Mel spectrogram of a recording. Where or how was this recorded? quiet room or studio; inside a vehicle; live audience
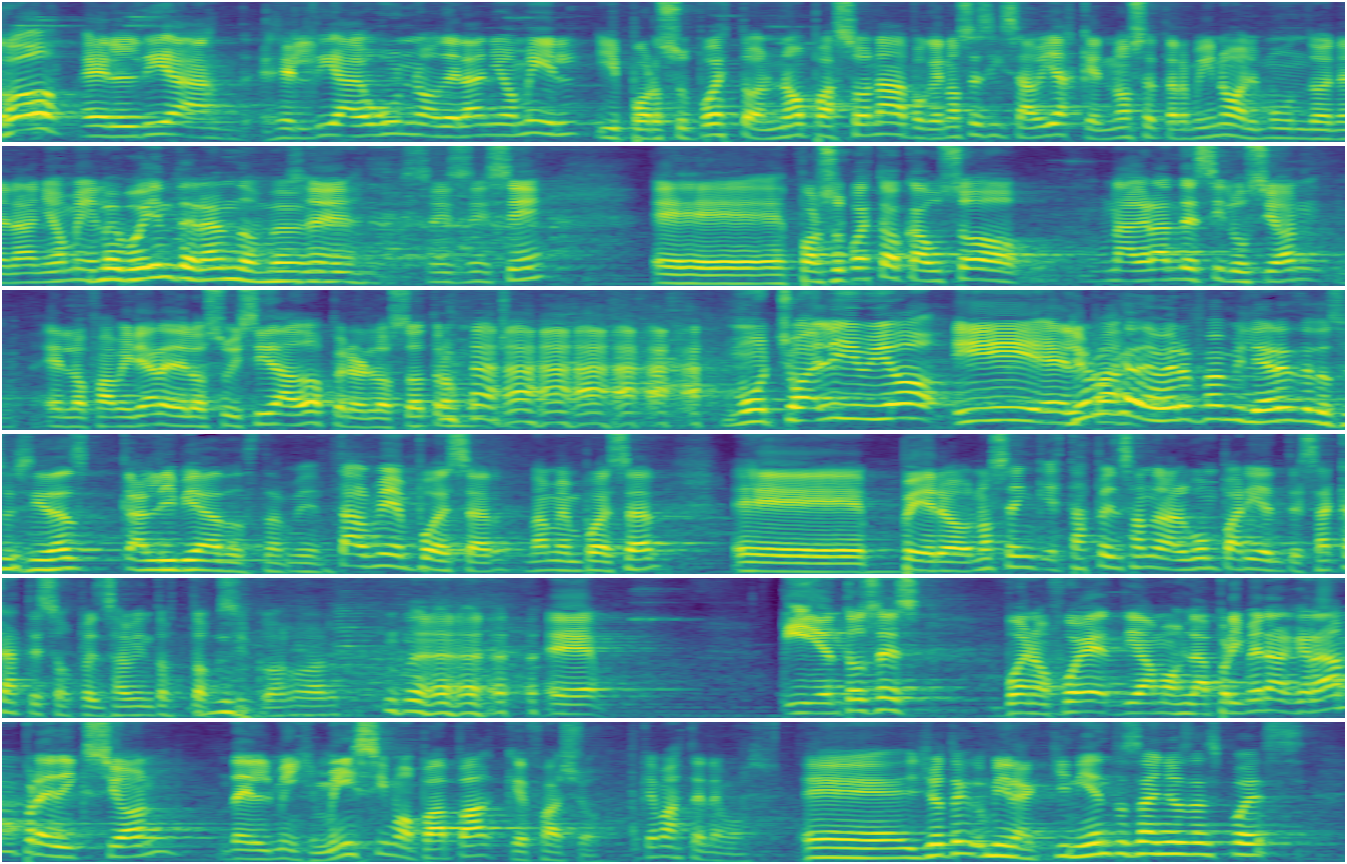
live audience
